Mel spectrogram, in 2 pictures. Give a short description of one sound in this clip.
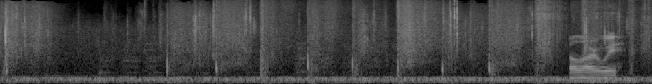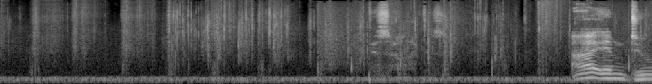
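Footsteps crunch steadily over leaves and twigs.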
